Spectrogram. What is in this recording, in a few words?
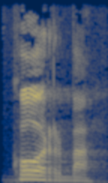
"corba", dialettu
